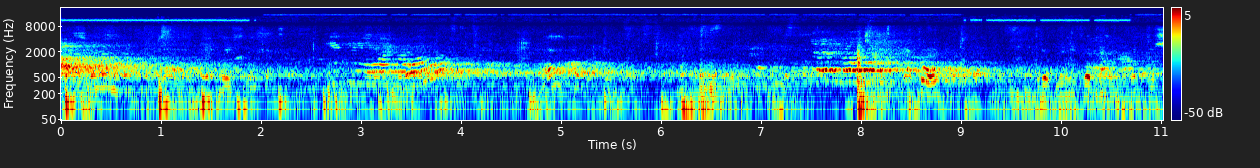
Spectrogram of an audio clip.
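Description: A tennis ball is struck with a racket, each hit echoing through a large hall.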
